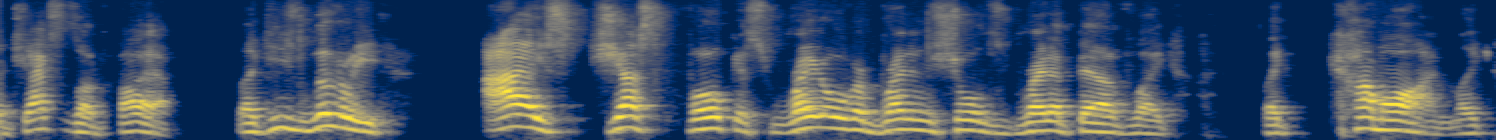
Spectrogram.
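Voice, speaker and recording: Excitable man, muffled stream audio. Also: on the high side. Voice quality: profane, excitable, rambling with restarts. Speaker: co-host. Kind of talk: casual chat.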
